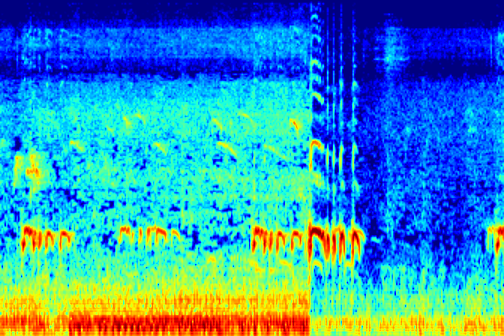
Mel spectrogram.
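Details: Wild local zebra dove song for luring: stuttering rolling coos repeated several times, faint high chirps of other birds, and a low rumble that drops away midway.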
